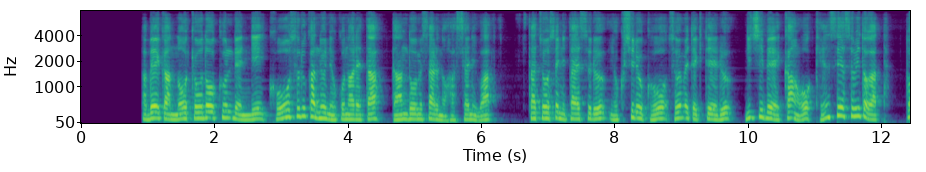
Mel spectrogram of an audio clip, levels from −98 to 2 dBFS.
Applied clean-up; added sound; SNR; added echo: neural mask model DeepFilterNet 3.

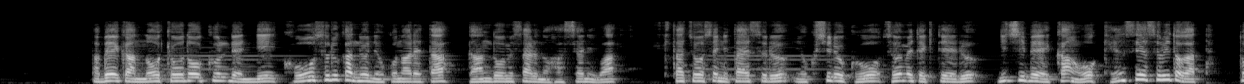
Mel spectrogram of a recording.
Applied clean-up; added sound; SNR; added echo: classical method WPE with log-MMSE.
